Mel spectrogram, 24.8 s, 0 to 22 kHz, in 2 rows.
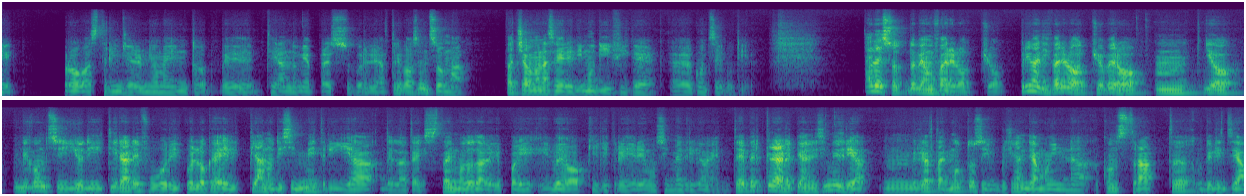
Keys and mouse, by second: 1.2 click, 9.2 click, 11.3 click, 20.6 click.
